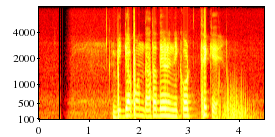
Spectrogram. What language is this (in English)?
Bangla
